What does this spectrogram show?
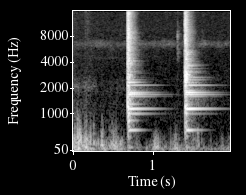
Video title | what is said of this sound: रहस्यमई पर्वत - चमत्कार देख कर रह जाएंगे दंग | आवाज बकुल घंटे की तरह आ रही है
